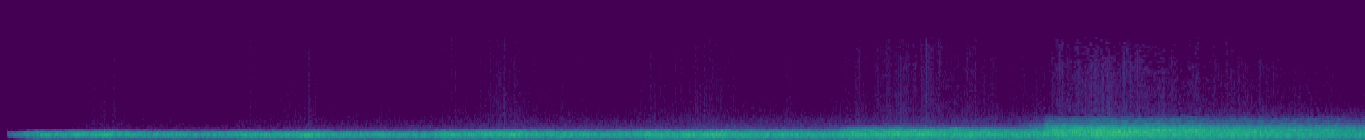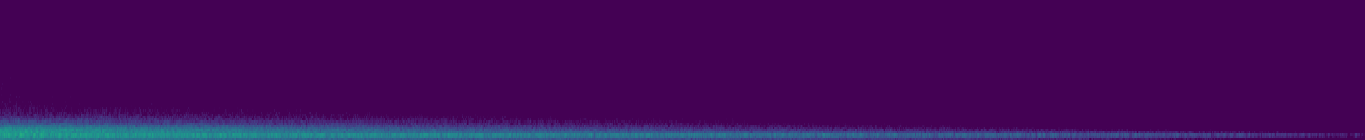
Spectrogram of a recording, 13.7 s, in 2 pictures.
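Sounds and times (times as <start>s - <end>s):
strange horror building tension music: 0.1s - 12.2s.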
